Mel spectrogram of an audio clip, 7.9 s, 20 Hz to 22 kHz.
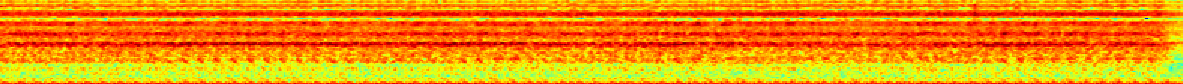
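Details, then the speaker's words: Ford 7.3 diesel just fitted with a Hydra tuner, set to position 2 (idle-up, meant to be 1200 RPM): steady diesel clatter with a deep regular pulse at raised idle, no misses or knocks; normal high idle. "2 is supposed to be idle up. That seems to work. It's supposed to be 1200 RPM idle up for when it's"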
